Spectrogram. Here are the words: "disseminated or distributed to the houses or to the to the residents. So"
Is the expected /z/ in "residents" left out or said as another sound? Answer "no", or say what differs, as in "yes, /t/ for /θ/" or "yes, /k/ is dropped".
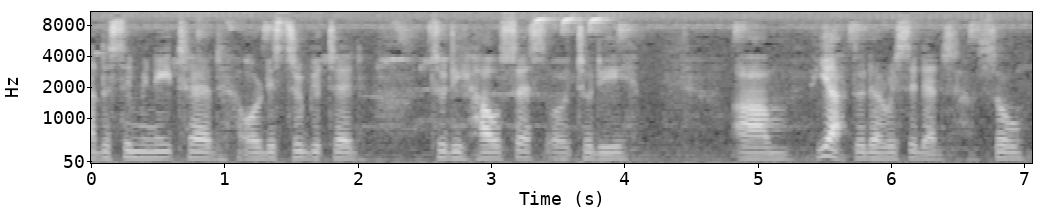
yes, /s/ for /z/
